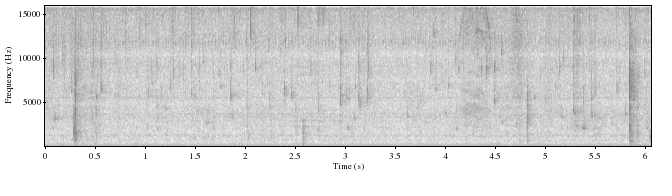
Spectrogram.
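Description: Near silence: a faint, steady low hum of running saltwater aquarium equipment, with a few faint ticks.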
